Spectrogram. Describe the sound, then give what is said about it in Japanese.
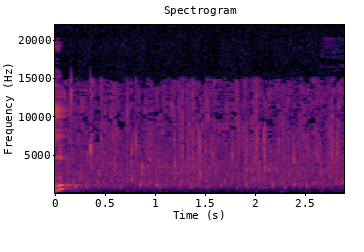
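Carbonated water pours with a brief splash, then settles into a steady, crackling fizz of tiny bubbles popping, quiet, continuing for several seconds with no voices. “ドバドバー、シュワシュワシュワー。”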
